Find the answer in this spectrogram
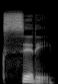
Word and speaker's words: Xity: We call this a city, spelled with an X for exoterrestrial, but pronounced with a hard K.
